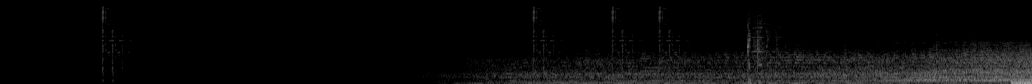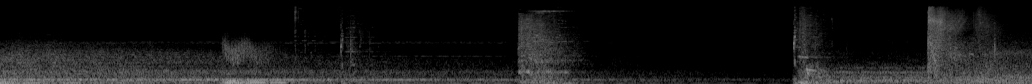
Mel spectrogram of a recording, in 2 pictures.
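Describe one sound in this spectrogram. Short electronic blips sound as a menu selection moves.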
